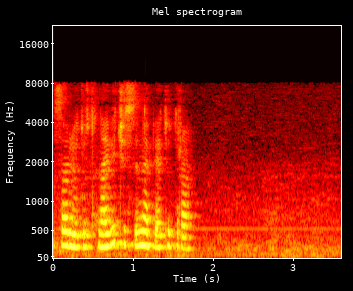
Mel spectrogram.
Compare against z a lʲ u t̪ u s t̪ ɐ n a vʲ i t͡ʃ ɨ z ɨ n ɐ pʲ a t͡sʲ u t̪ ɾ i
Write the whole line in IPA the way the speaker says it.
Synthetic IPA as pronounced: s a lʲ u t̪ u s t̪ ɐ n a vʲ i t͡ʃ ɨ s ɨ n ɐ pʲ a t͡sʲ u t̪ ɾ a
